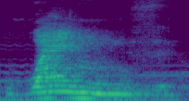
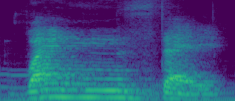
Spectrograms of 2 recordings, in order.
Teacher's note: Você começa com w, depois o epsilon, depois nz. Wednesday. Não tem esse D na pronúncia, ok?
